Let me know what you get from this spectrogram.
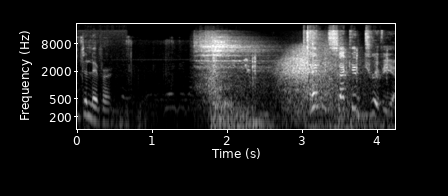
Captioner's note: voice-over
